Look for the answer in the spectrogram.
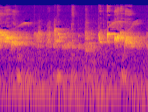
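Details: A red-whiskered bulbul sings warbled and whistled notes, a quieter middle stretch then a louder burst near the end, with a soft low rumble behind.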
